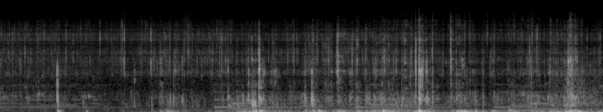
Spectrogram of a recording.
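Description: Water sloshing and rumbling around an underwater camera, with scattered sharp clicks and knocks.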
